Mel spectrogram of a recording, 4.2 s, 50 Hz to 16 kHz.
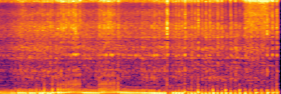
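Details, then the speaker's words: Royal Enfield Bullet 350 (new model, self-start) started on self-starter and idling: deep, even single-cylinder thump with only exhaust note from the silencer and no mechanical clatter; normal healthy idle. "बिल्कुल भी sound नहीं है, सिर्फ silencer से आवाज आ रही है। बस इस मॉडल में यही खासियत है।"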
